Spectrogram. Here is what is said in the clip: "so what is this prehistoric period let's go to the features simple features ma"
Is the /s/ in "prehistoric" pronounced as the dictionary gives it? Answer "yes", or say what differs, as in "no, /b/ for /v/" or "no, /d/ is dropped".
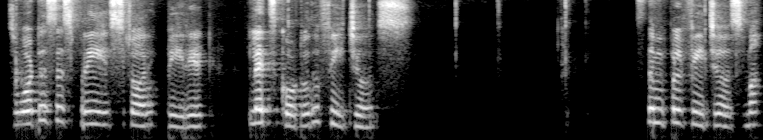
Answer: yes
